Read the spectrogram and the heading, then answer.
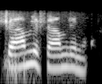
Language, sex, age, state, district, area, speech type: Kannada, male, 30-45, Karnataka, Raichur, rural, conversation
